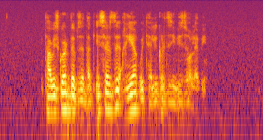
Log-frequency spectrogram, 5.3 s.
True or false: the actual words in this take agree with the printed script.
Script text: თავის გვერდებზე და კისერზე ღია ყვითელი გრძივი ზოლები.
true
